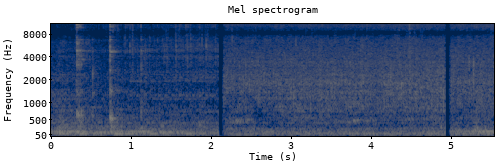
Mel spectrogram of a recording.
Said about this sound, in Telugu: అందులో కొంచెం పసుపు వేసుకొని ఉల్లిపాయలు బాగా వేగనివ్వాలి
